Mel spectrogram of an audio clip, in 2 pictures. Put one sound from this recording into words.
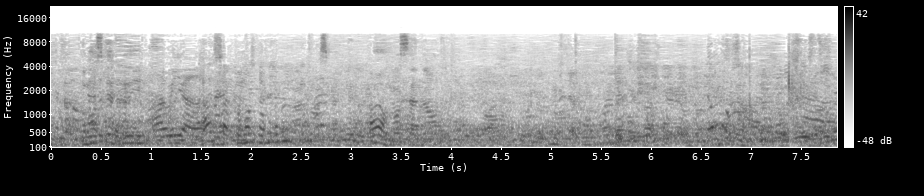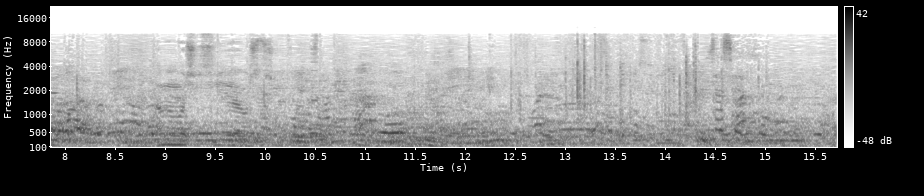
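A middle-aged man talks with animation, close by.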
